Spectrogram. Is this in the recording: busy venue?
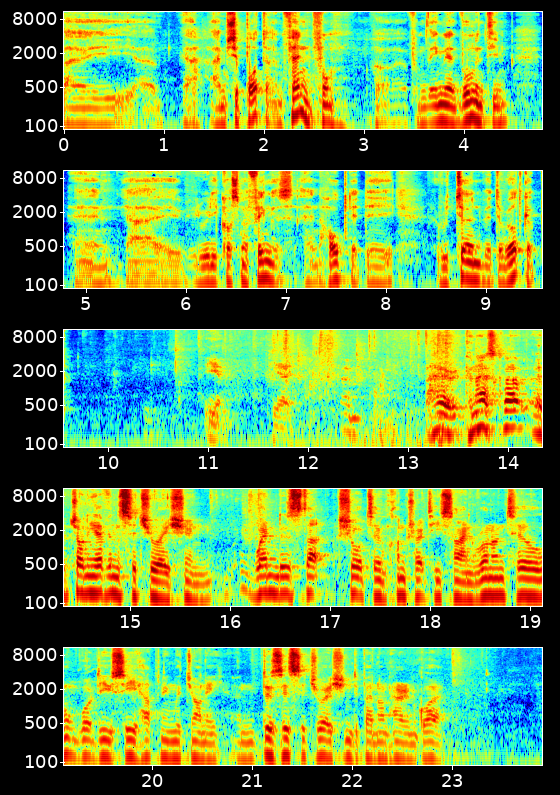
yes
